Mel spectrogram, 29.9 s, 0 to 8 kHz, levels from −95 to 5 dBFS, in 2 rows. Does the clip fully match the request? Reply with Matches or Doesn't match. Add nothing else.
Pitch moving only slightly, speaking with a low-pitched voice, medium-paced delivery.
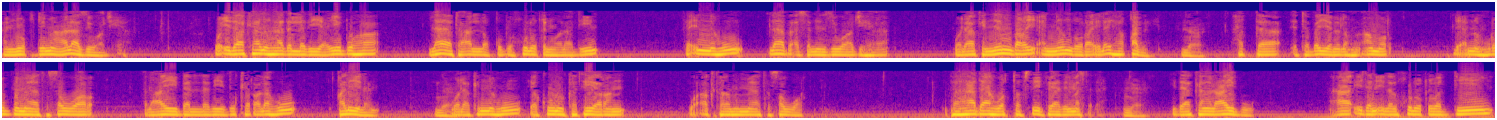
Matches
